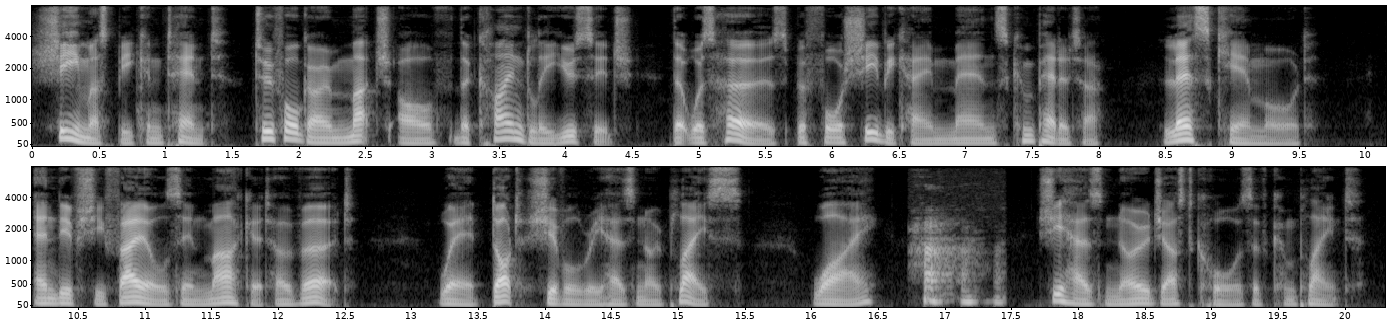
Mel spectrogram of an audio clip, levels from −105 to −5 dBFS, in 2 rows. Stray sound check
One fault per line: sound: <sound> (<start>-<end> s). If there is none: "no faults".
sound: laugh (16.7-17.5 s)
